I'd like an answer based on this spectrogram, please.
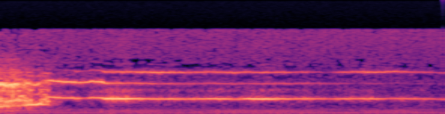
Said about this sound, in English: Bill, listen to that old wolf out there.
